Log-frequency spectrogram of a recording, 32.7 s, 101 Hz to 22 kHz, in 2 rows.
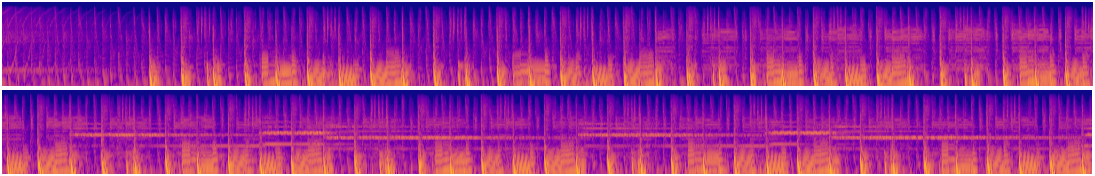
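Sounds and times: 
bright electronic synth lines: 0:00.0 - 0:02.5, 0:15.3 - 0:32.7
1977 space disco instrumental groove: 0:00.0 - 0:32.7
pulsing synth bass: 0:00.0 - 0:32.7
shimmering high synth melody: 0:17.4 - 0:32.7.

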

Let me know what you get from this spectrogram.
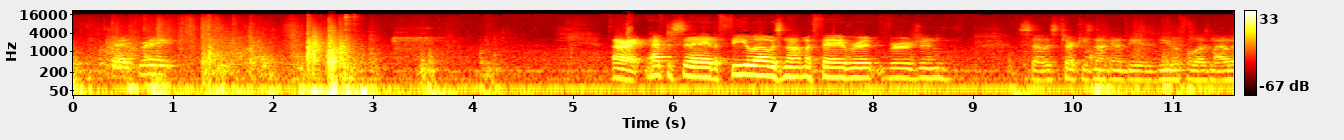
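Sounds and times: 
kitchen items being slammed down while cooking: 0:00.0 - 0:03.2
speech: 0:00.4 - 0:01.2, 0:05.4 - 0:08.8, 0:09.5 - 0:11.6.

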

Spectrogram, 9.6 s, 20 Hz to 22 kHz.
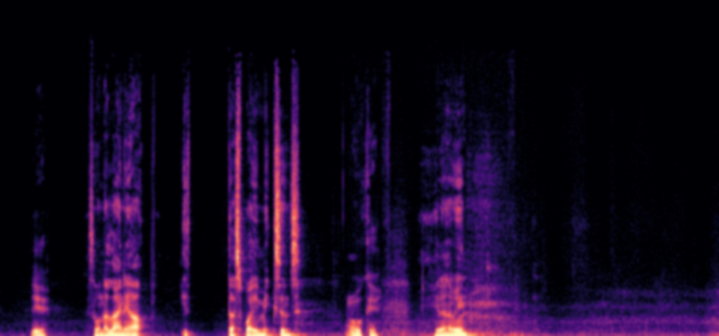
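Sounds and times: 
speech: 0:00.4 - 0:06.4
train rumbling past: 0:07.8 - 0:09.5.

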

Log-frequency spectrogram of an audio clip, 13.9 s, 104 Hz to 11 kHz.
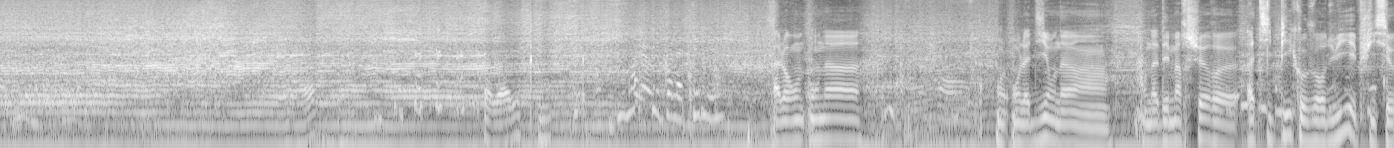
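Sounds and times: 
laughter: 0:00.0 - 0:07.3, 0:11.0 - 0:13.9
small moped engine droning on uphill road: 0:00.0 - 0:13.9
speech: 0:07.8 - 0:09.3, 0:10.0 - 0:13.9.

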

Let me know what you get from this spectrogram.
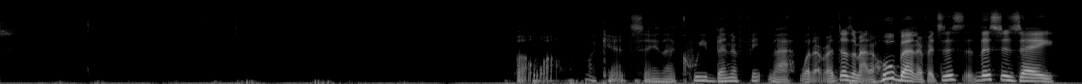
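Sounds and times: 
typing on a keyboard: 0:00.5 - 0:03.0
low thumping: 0:02.5 - 0:03.5, 0:05.1 - 0:06.8
speech: 0:05.2 - 0:10.6.

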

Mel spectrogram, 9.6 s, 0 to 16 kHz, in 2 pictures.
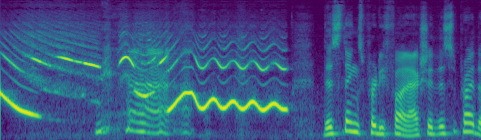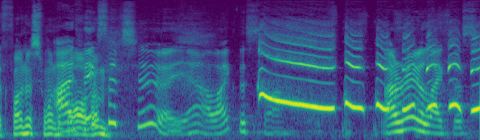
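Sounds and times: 
toy trombone slide whistle: 0:00.0 - 0:02.9, 0:07.4 - 0:09.6
speech: 0:01.0 - 0:01.9, 0:03.2 - 0:08.0, 0:08.7 - 0:09.6.

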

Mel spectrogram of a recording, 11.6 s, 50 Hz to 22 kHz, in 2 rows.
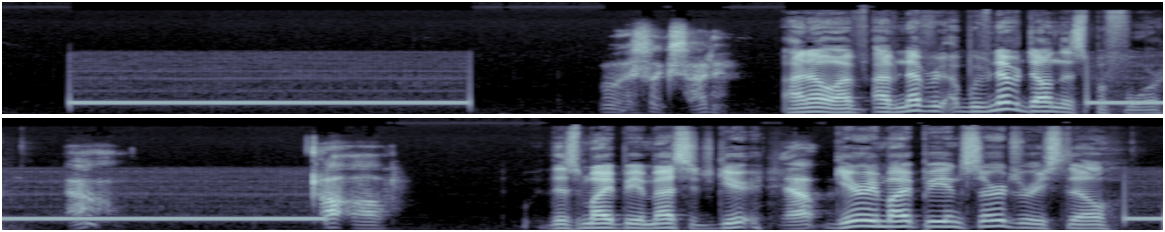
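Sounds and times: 
telephone dial tone: 0:00.3 - 0:02.4, 0:05.5 - 0:07.3, 0:11.4 - 0:11.6
speech: 0:03.0 - 0:06.4, 0:07.4 - 0:07.8, 0:08.5 - 0:11.4.

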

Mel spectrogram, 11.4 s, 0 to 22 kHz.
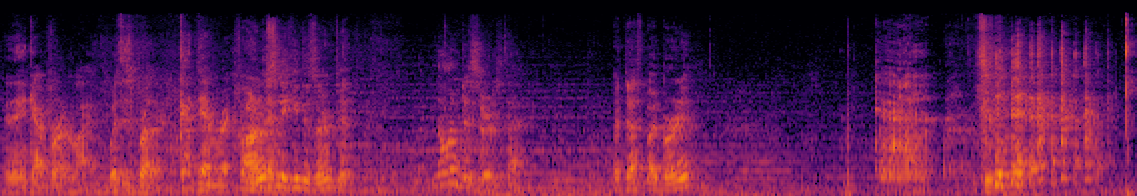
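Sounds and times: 
speech: 0:00.3 - 0:03.7, 0:04.4 - 0:05.4, 0:06.1 - 0:07.0, 0:09.8 - 0:10.4
long rumbling burp: 0:08.7 - 0:09.6
laughter: 0:09.8 - 0:11.2.

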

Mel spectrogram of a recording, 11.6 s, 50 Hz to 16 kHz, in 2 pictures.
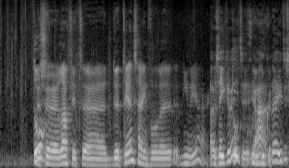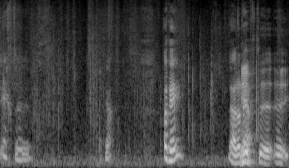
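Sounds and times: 
papers rustling and shuffling: 0:00.0 - 0:03.1, 0:05.8 - 0:11.5
speech: 0:00.7 - 0:06.6, 0:07.9 - 0:08.1, 0:09.0 - 0:09.5, 0:10.4 - 0:11.5.

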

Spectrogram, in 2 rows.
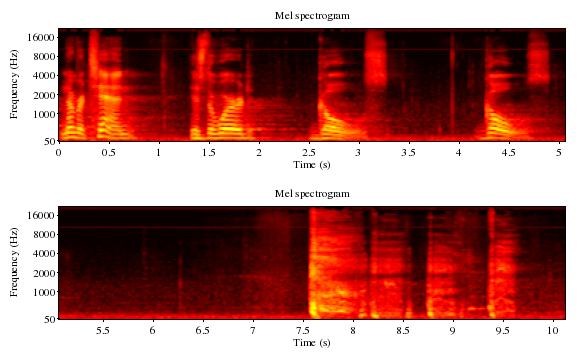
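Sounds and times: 
speech: 0:00.0 - 0:03.3, 0:04.2 - 0:05.0
person coughing: 0:07.6 - 0:09.8.

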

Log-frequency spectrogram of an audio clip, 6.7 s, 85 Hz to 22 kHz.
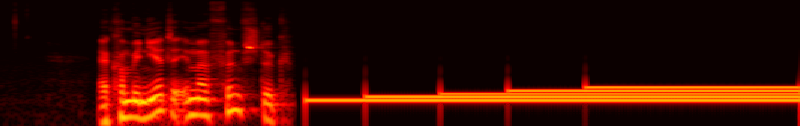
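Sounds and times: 
speech: 0:00.8 - 0:02.6
pure electronic sine tones stacked as a chord: 0:02.6 - 0:06.6.

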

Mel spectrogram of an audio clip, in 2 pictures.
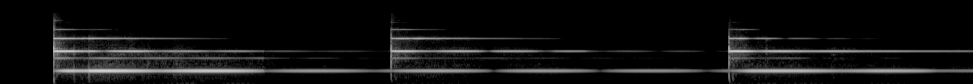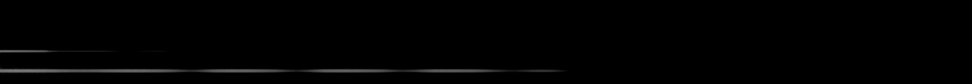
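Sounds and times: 
meditation bell ringing at the close of a meditation: 0:00.6 - 0:14.8.

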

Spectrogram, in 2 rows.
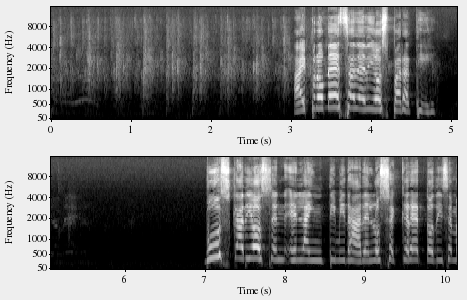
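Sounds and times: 
congregation applauding with many hands clapping: 0:00.0 - 0:03.5
speech: 0:03.0 - 0:04.9, 0:07.0 - 0:10.1.

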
